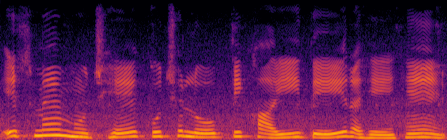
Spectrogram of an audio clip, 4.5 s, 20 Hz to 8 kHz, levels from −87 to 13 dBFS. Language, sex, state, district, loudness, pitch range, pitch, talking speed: Hindi, female, Madhya Pradesh, Katni, -11 LUFS, 195-250 Hz, 220 Hz, 105 wpm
